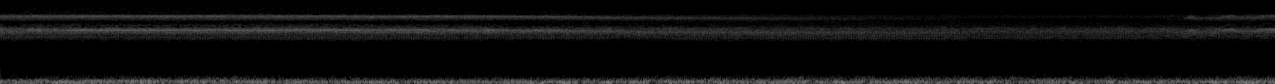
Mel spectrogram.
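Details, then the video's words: Cicadas in a summer woodland canopy, where they are very common. A steady, unbroken high-pitched buzzing drone fills the whole clip over a low rumbling background noise. "Cicadas Sounds"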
